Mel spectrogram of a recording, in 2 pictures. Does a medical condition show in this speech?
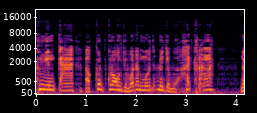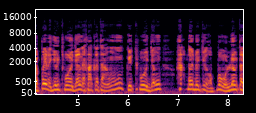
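No.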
